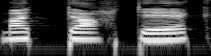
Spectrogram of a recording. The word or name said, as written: mattaqte'g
